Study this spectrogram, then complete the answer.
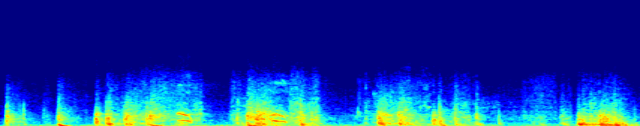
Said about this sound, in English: All right. Open the door. Yeah.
